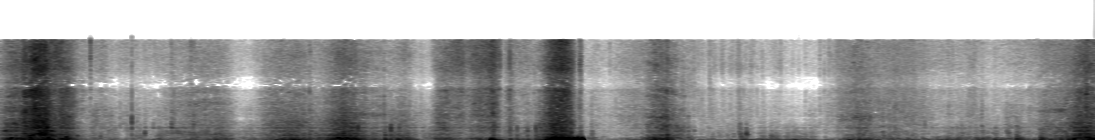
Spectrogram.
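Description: Rain pattering on a car, heard from inside the cabin, with faint rustles coming and going and one loud low thump about halfway through.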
